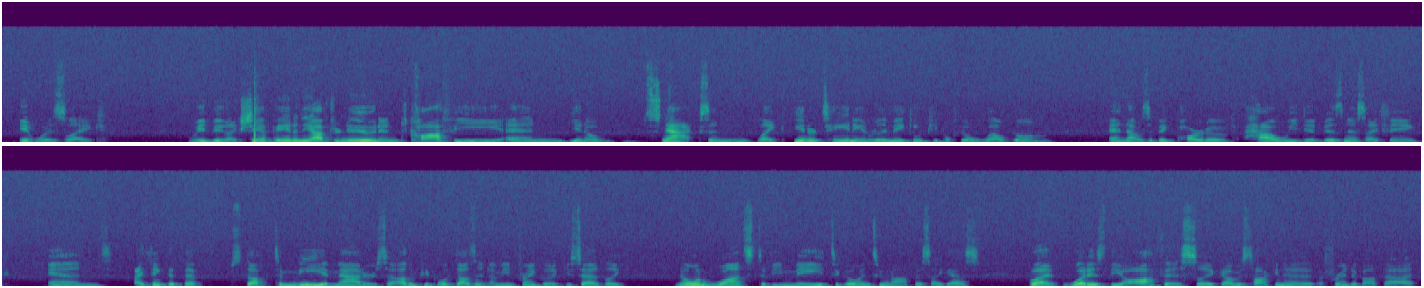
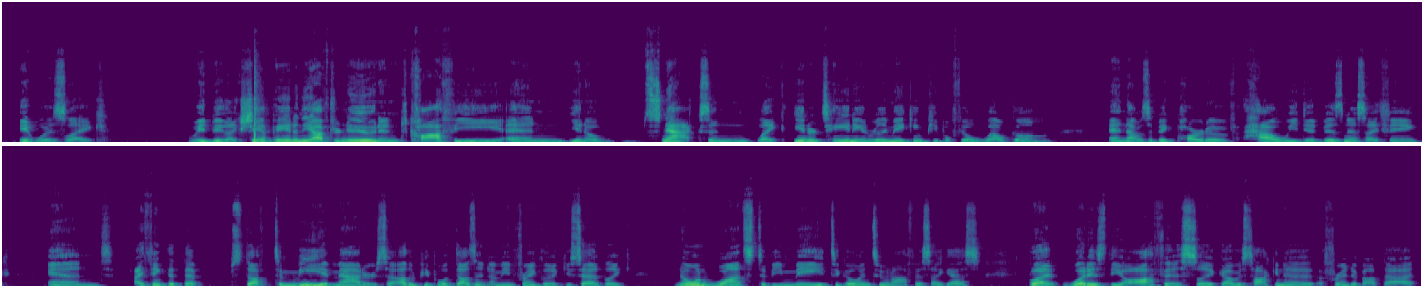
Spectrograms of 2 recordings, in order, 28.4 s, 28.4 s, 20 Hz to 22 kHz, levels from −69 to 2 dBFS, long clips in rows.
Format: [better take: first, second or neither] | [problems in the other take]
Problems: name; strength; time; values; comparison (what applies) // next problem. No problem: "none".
second | hiss; loud; throughout; 9 dB below the speech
